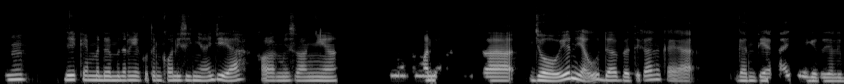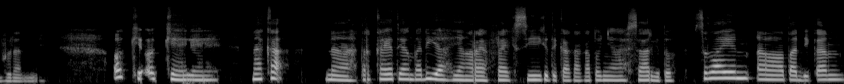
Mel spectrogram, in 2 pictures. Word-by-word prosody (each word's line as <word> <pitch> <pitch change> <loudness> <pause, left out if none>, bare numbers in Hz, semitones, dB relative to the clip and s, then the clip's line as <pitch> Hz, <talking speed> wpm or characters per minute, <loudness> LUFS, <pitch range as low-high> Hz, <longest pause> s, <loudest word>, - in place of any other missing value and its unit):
Mmm. 225 +1 +2 0.4
Jadi, 215 - +5
kayak 205 -1 0
benar-benar 195 0 +2
ngikutin 195 0 -3
kondisinya 190 -1 0
aja 215 +2 0
ya. 185 - 0 0.2
Kalau 180 - -3
misalnya 180 0 -2 0.5
teman-teman 400 -1 -2
enggak 380 +2 -19
bisa 380 - -4 0.5
join, 185 +6 +6
ya - - +1
udah 210 -5 +1
berarti 170 -2 -3
kan 210 +2 0
kayak 80 -1 -5 0.4
gantian 175 -1 -1
aja 205 - -6
gitu 165 -1 -1
ya 160 - 0
liburannya. 155 0 -7 0.7
Oke 330 -4 +2
oke. 255 -2 +2 0.8
Nah, 245 0 +4
Kak, 275 -2 +3 0.4
nah 200 -4 +2
terkait 235 +2 +1
yang 240 -1 +3
tadi 240 +2 +4
ya, 220 - +3
yang 200 -1 +2
refleksi 200 +2 0
ketika 195 -3 -1
Kakak 180 +1 -4
tuh 195 - 0
nyasar 195 +1 -1
gitu, 180 0 -2 0.2
selain, 285 +1 +5
eee, 220 -2 +2
tadi 200 -2 +1
kan 220 0 +1
195 Hz, 155 wpm, -26 LUFS, 180-230 Hz, 0.8 s, join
